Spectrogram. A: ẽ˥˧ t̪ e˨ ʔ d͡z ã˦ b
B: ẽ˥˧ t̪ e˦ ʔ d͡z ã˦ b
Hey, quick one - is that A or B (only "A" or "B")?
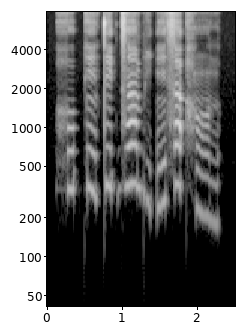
B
